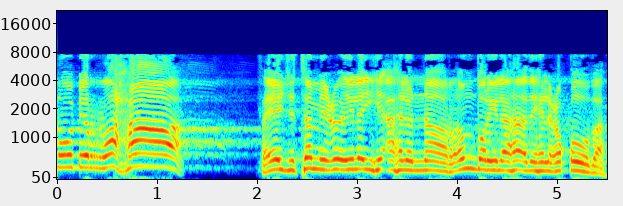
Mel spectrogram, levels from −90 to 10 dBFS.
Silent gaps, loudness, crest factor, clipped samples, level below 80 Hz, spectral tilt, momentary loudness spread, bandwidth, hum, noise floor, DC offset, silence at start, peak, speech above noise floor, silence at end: none; -10 LUFS; 10 dB; under 0.1%; -56 dBFS; -4.5 dB/octave; 6 LU; 8 kHz; none; -34 dBFS; under 0.1%; 0 s; 0 dBFS; 24 dB; 0 s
